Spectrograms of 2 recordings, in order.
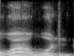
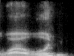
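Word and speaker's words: واو: Ya, kita tuliskan waw ialah asal waw ni ialah wawun. Itu ejaan yang sebenar, ya. Tetapi biasanya kita tak perlu sebut wawun, kita waqafkan dia menjadi waw. Waw.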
